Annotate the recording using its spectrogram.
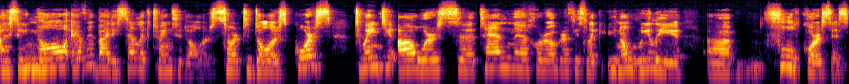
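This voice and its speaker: Somewhat breathy, a woman speaks at a fairly high pitch. Her pace is fairly slow, with ordinary pitch variation. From Ukraine. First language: Russian or Ukrainian. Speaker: belly dancer and dance teacher. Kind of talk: interview. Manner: halting.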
